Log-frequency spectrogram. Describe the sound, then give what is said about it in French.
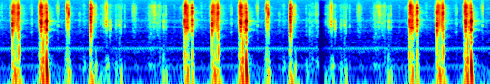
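A deck of playing cards being shuffled: many quick crackling riffle bursts in an uneven rhythm, fairly faint, with no voices. “Puis, vous allez pouvoir mélanger ce paquet. Mélangez un petit peu ce paquet.”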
